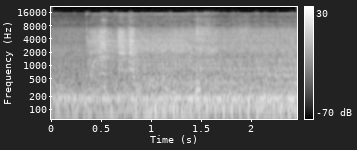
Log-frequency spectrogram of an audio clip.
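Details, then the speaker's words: Yamaha Mio i 125 scooter, 2,641 on the odometer, after repair (crankshaft replaced, connecting rod and crank bearing worn): starts and settles into a steady smooth low hum, earlier engine noise gone, no knocking. "tahimik na siya wala na yung ingay"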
